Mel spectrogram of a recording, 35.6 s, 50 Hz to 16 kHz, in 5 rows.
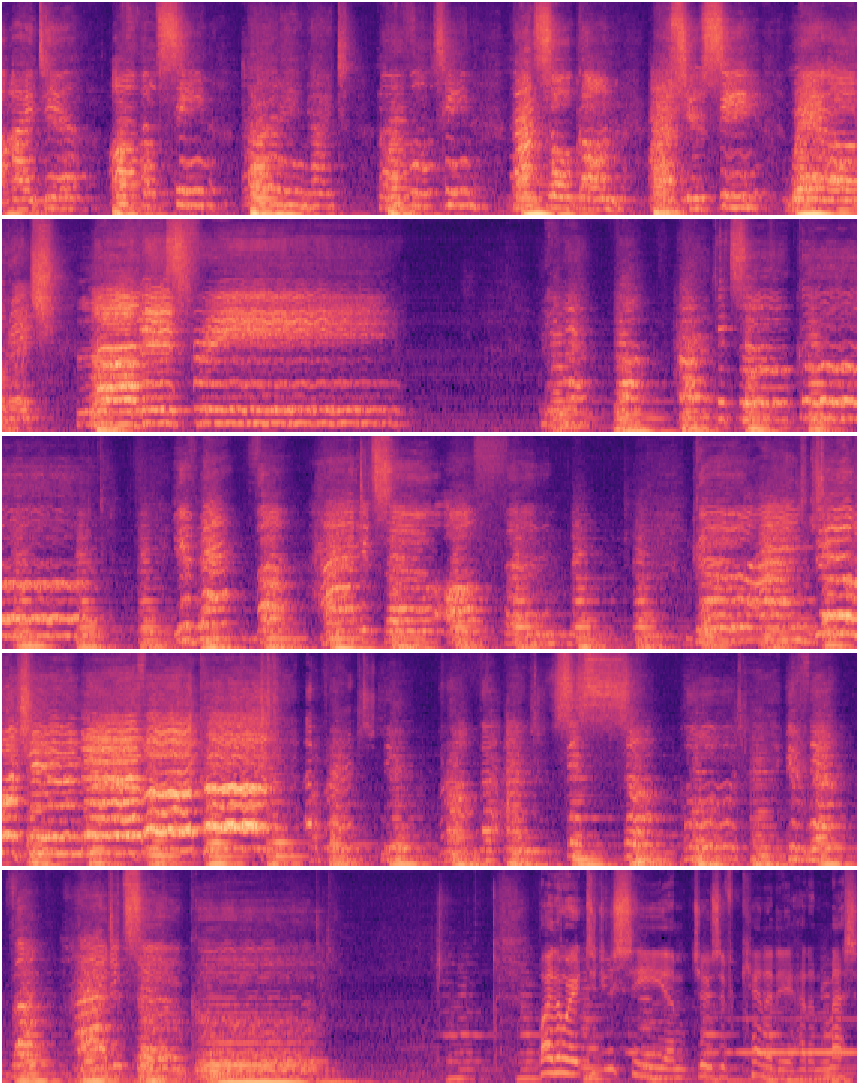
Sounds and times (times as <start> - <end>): Music: 0.0 - 10.5, 11.6 - 35.6.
